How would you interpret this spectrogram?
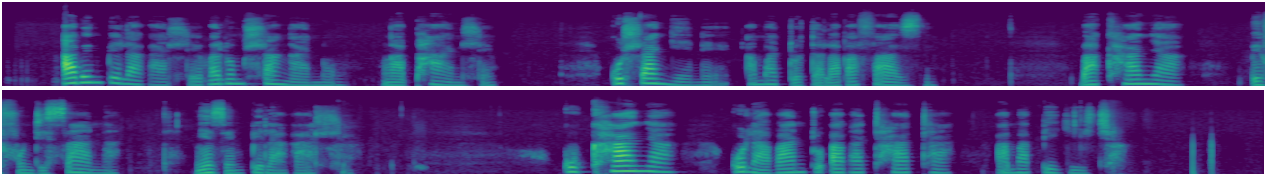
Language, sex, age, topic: North Ndebele, female, 25-35, health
